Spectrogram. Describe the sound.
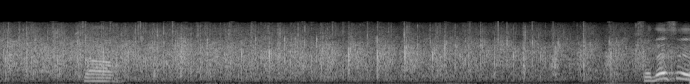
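A crowd claps steadily in dense, even applause that fills the whole stretch, with a voice briefly speaking at the start and again as the clapping ends.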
